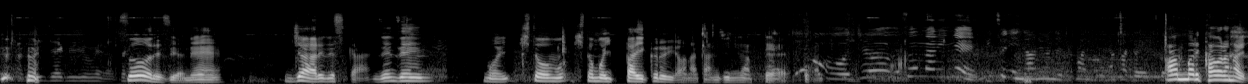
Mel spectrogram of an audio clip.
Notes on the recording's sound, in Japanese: Tokyo walk&eat radio LIVE。東京飛び出して鬼滅の里を散歩します。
